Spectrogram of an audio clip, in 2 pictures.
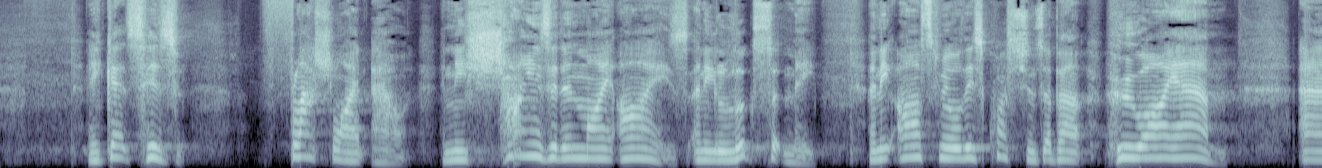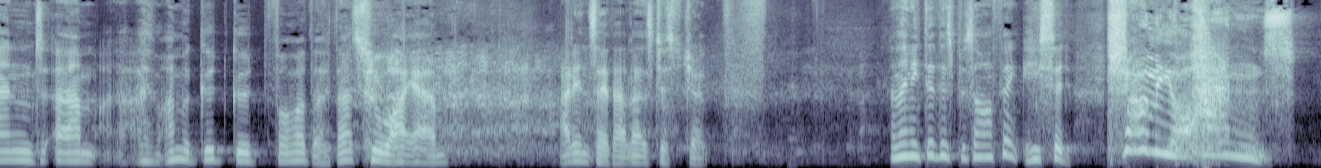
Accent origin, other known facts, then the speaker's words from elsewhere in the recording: York, Yorkshire and the Humber, United Kingdom; when I was growing up in York, cycling on the pavement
